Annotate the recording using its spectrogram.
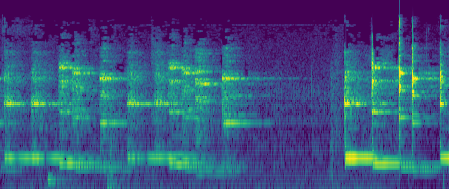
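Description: Smartphone ringing with an incoming call: a repeating ringtone melody of short, bright chiming notes. The ringing breaks off for under a second near the end, then starts again.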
